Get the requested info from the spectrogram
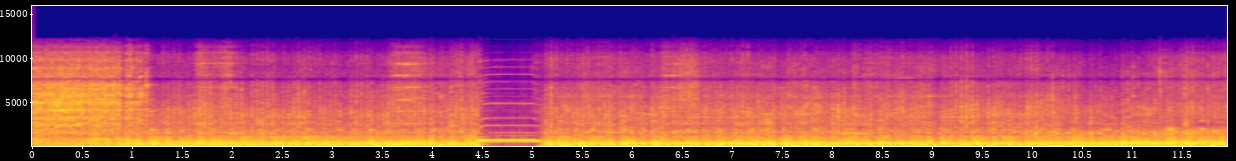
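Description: Train running along the track with a steady rumble and a faint steady hum, heard from the locomotive roof. About four and a half seconds in, the locomotive's roof-mounted air horn gives one short blast of about half a second, the loudest sound.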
